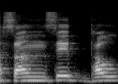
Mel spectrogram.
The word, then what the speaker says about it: संसिद्ध: से बोलेंगे संसिद्ध संसिद्ध देखिए स के ऊपर जो अनुस्वार है उसके आगे फिर दोबारा स लिखा है तो इस अनुस्वार का न में उच्चारण ले आएंगे तो हो जाएगा संसिद्ध और जो द है उस पर हमको आघात देना है तो संसिद्ध संसिद्ध इस प्रकार से बोलेंगे संसिद्ध कुरु नंदना कुरु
